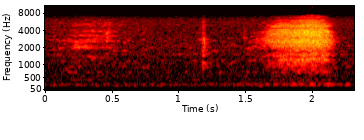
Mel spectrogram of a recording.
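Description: Near silence, then a short soft breath near the end, a man drawing in air between remarks; a faint click comes just after a second in.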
